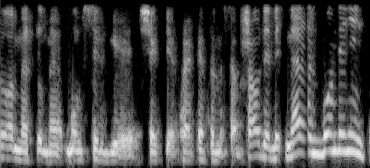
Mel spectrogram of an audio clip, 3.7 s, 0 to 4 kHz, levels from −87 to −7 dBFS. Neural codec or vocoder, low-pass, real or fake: vocoder, 44.1 kHz, 80 mel bands, Vocos; 3.6 kHz; fake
